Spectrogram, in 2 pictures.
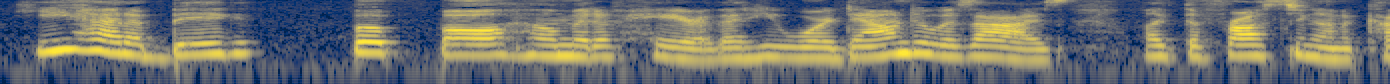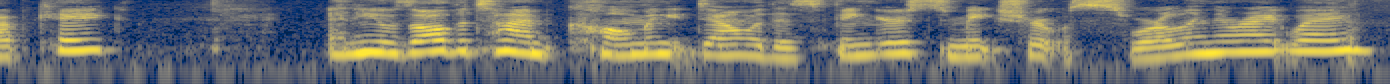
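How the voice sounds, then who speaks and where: A woman's voice: a little high, animated, moderate pace. Woman reading a children's novel aloud. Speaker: storybook reader. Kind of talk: expressive scripted narration of a children's novel.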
